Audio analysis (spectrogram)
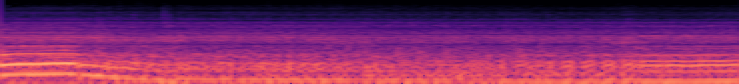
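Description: A Honda motorcycle on a highway in the rain, its engine droning steadily with a shifting pitch at the start over a constant wash of wind and road noise.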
